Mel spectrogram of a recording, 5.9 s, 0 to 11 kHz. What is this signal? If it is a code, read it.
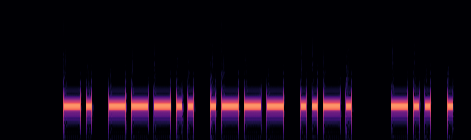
Morse code, heard as a keyed tone, about 17 wpm, 700 Hz. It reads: N8JF DE
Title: USA Callsign DE Callsign - 4 Characters - 17wpm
